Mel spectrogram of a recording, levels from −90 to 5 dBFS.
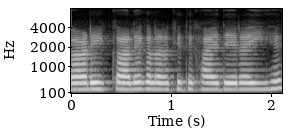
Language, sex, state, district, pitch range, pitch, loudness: Hindi, female, Goa, North and South Goa, 220-230 Hz, 225 Hz, -14 LUFS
